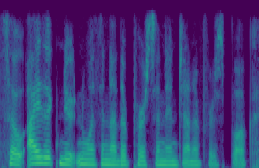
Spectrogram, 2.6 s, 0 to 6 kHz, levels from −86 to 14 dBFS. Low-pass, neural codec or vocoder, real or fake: 5.4 kHz; vocoder, 44.1 kHz, 128 mel bands every 256 samples, BigVGAN v2; fake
